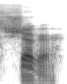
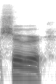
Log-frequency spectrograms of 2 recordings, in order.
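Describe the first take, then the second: First: The second syllable drops lower in pitch. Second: The second syllable stays level in pitch. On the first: The speaker calls it right. "take that second syllable lower in pitch" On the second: The speaker calls it wrong. "So it's not sugar"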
